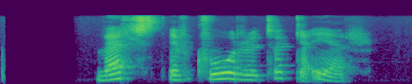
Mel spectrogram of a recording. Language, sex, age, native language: Icelandic, female, 10, Icelandic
